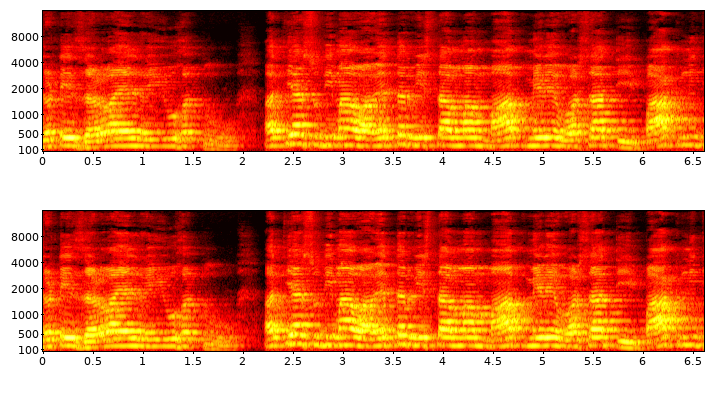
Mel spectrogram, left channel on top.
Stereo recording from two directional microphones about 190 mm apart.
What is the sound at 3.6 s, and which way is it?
Speech, 20° right (ahead or behind).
